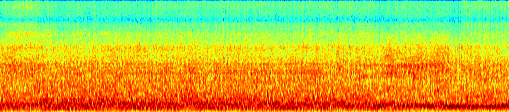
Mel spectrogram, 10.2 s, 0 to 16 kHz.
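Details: Perkins 4012 diesel after general overhaul, fitted with a pre-lubrication pump, before load testing: steady, even run with smooth low drone, no knocks or misses; healthy engine settling after start-up.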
